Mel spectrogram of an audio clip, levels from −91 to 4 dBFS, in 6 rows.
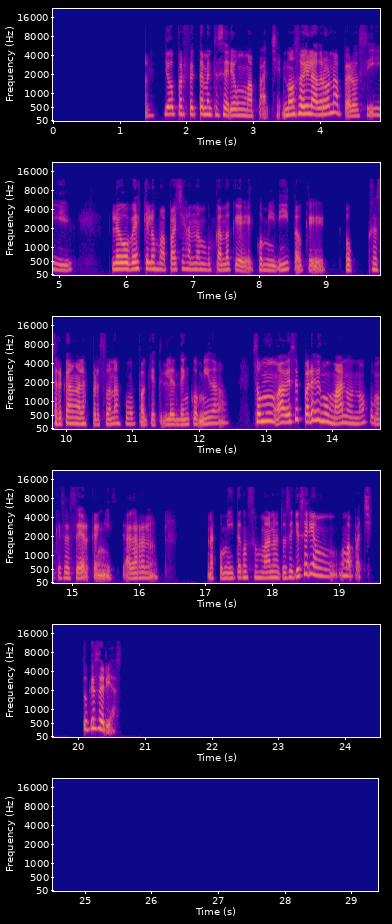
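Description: Speech with a cut-off start: digital silence runs from 0 to 1.39 s, then the audio jumps in mid-sound with no natural attack, because the recording or stream began late.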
